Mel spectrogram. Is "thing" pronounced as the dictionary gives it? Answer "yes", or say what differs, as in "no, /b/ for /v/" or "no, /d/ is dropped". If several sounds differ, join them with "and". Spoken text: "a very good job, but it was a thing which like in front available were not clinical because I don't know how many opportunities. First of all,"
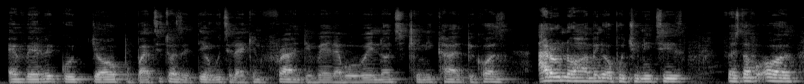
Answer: no, /t/ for /θ/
